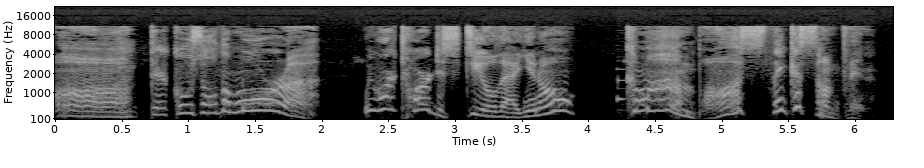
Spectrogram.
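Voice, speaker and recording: A high-pitched put-on character voice speaks at a moderate pace with very wide pitch swings. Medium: video game.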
